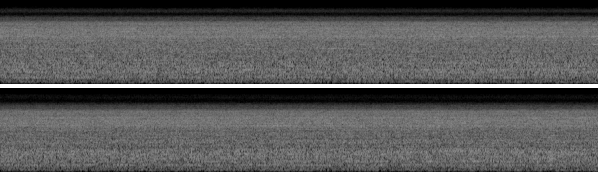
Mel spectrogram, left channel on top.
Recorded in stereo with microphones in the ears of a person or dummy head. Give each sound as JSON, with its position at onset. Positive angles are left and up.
{"t": 0.0, "sound": "running water", "side_deg": 0, "distance_m": 0.9}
